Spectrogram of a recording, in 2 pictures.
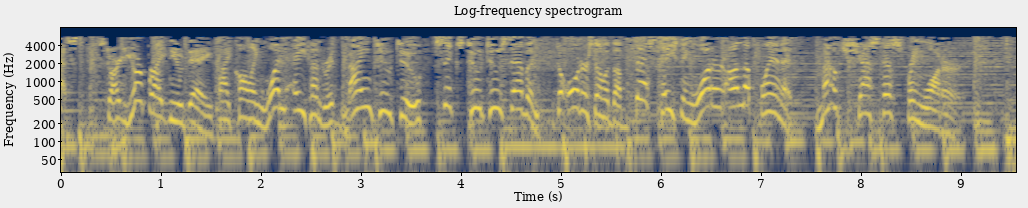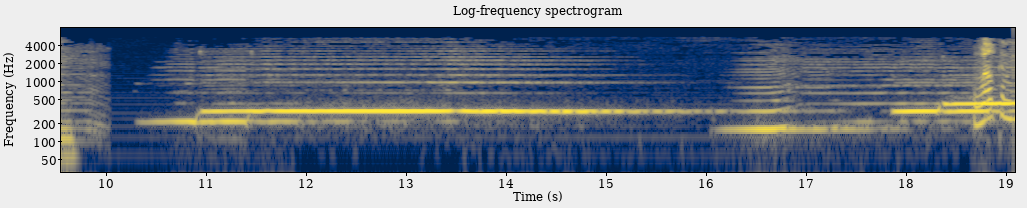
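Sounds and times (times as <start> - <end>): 
speech: 0.5 - 9.5
Native American flute slow breathy melody: 10.4 - 19.0.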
